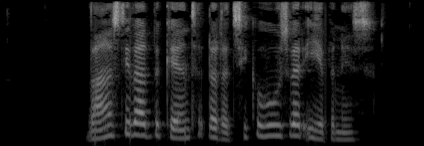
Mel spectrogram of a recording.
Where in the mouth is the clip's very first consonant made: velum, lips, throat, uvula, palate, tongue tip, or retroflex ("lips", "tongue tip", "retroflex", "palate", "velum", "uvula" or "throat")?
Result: lips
